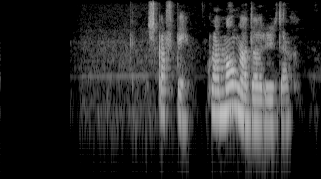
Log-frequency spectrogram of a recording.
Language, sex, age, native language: Icelandic, other, 12, Icelandic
